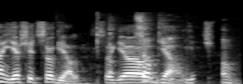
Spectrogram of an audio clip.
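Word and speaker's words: Yeshe Tsogyal: Do you know the pronunciation of that? Am I getting it right? Yeah, no, Yeshi Tsogyal.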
